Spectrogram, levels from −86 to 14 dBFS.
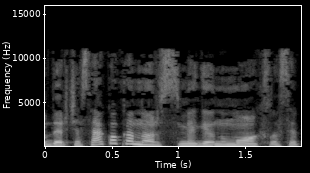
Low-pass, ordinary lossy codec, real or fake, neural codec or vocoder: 14.4 kHz; MP3, 48 kbps; fake; vocoder, 48 kHz, 128 mel bands, Vocos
